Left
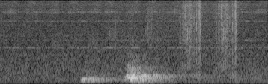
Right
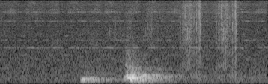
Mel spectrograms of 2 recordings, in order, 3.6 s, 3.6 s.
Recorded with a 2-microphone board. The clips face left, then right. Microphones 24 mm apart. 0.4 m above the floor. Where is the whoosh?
75° right (ahead or behind), 0.9 m.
